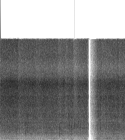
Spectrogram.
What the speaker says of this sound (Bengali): তো এইবারে আমি তেলটা গরম হয়ে গিয়েছে,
